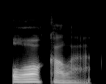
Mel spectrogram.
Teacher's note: In около, the first O is stressed and thus fully pronounced около. The other instances of O being located after a stressed vowel undergo second-degree reduction, functioning as an indistinct and very short filler vowel sound known as a schwa, около.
